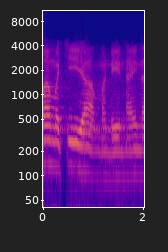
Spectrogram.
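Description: A Buddhist monk's male voice chanting Pali verse in a drawn-out, nearly level recitation tone, with a short break for breath.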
